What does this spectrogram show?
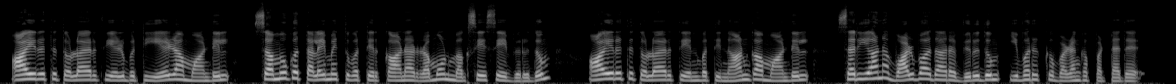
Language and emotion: Tamil, neutral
